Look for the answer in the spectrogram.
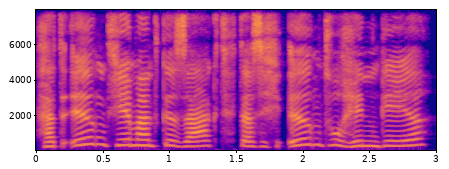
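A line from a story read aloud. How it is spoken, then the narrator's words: Calling out. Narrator (German): ruft Scheins Frau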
